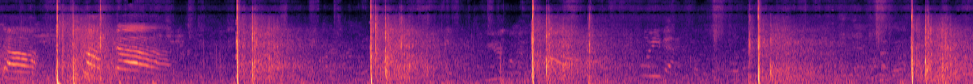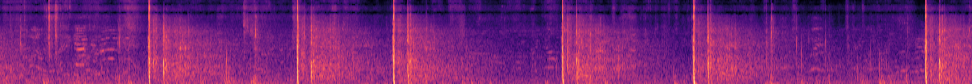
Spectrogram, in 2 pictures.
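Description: Fireworks bursting during Makar Sankranti celebrations, a steady series of sharp loud bangs roughly every two seconds over a crowded outdoor din with voices throughout.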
